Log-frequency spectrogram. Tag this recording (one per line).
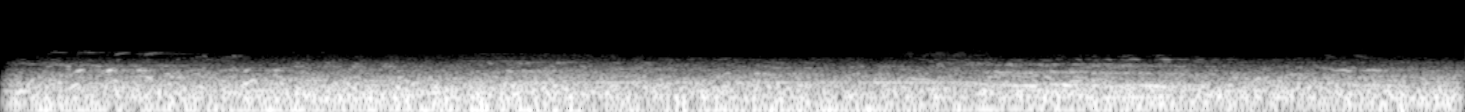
drone
rumble
low-frequency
